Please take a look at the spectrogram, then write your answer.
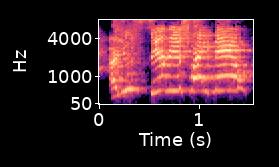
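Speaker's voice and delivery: high, loud excited disbelief; mock excited disbelief. Teasing friends who eat while she dances, a loud excited disbelief. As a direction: exclaim it as if you can't believe it. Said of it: "I'm gonna be like".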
